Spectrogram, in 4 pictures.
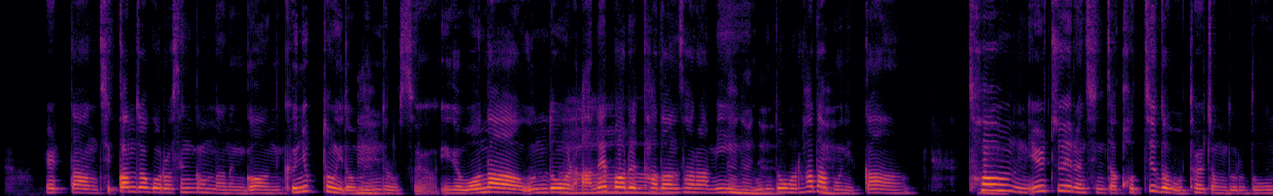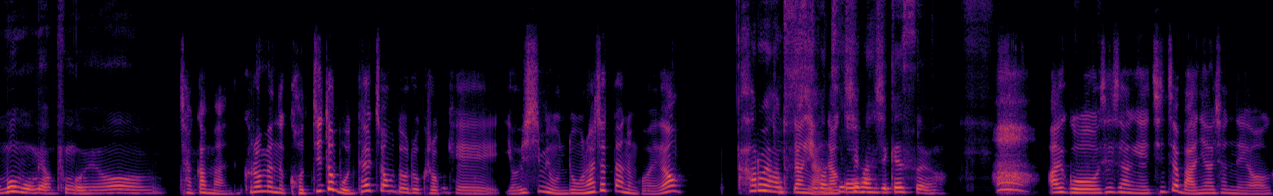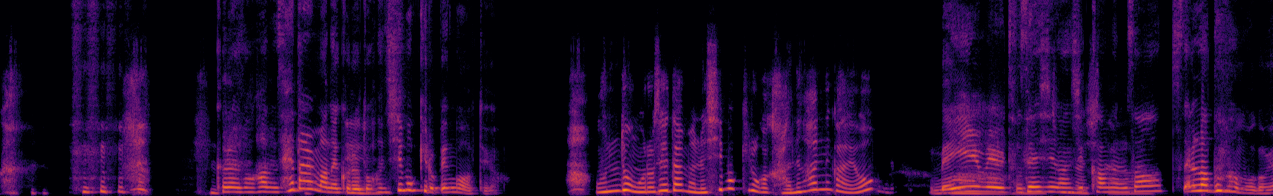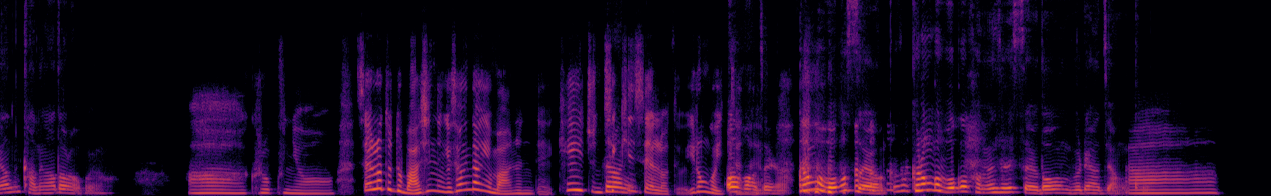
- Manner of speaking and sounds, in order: unintelligible speech; other background noise; tapping; gasp; chuckle; gasp; laughing while speaking: "샐러드만"; laugh
- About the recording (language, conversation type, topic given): Korean, unstructured, 취미를 시작할 때 가장 중요한 것은 무엇일까요?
